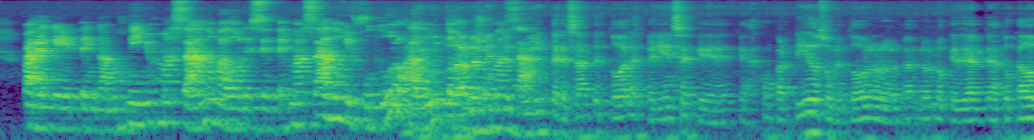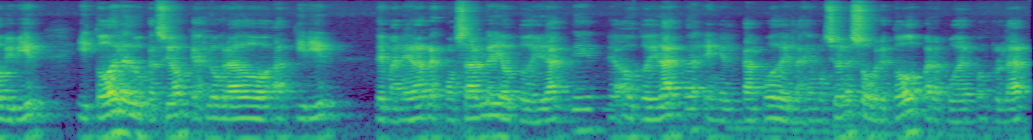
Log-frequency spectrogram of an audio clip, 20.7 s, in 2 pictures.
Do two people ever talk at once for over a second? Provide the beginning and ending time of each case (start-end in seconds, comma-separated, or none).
4.0-5.5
